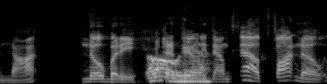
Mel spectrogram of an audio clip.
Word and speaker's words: Fontenot: thing with uh my friend's last name is fonteno but it's about f-o-n-t-n-o-t font the knot nobody apparently down south Fontenot like yeah down south fontanos are everywhere and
